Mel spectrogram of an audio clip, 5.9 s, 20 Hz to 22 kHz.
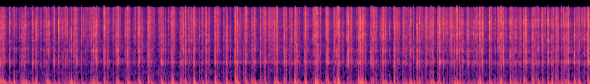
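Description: An empty, hollow brown cardboard toilet paper tube is held upright and tapped rapidly with long nails. The quick, dry, hollow taps carry a low thud near 105 Hz and a faint tone around 1 kHz, and each one dies away almost instantly.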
